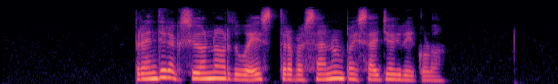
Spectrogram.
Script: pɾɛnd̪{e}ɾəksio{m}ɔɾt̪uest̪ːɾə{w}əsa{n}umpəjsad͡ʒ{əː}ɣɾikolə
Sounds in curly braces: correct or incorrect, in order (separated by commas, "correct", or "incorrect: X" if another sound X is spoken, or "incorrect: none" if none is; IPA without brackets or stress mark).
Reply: incorrect: i, incorrect: n, incorrect: β, correct, correct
